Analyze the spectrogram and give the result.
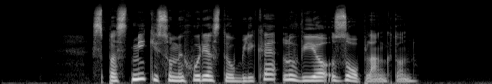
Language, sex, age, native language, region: Slovenian, female, 30-49, Slovenian, Southeast Slovenia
